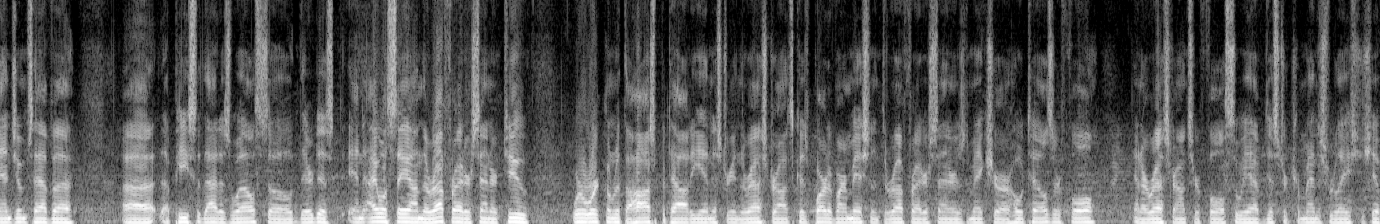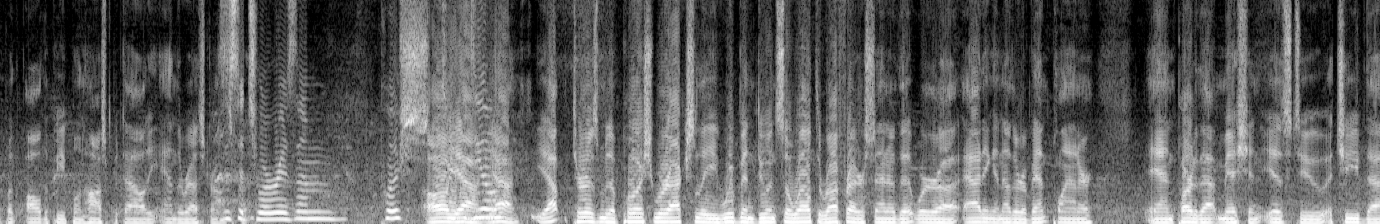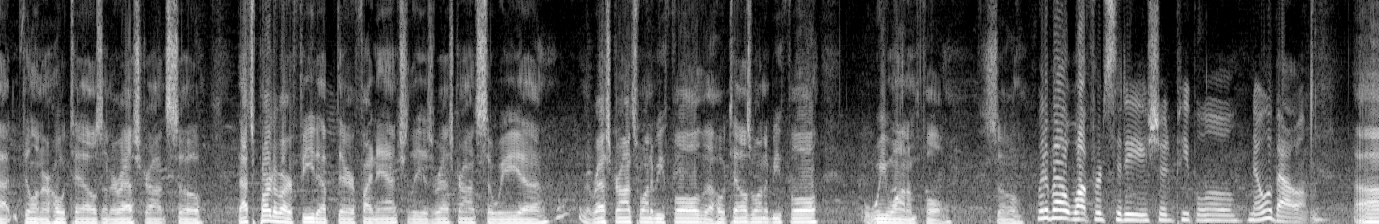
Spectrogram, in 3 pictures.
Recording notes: At the Williston Basin Petroleum Conference.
